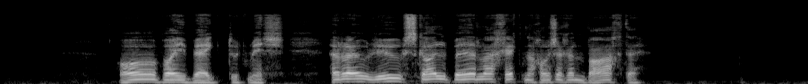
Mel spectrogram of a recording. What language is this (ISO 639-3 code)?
glv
